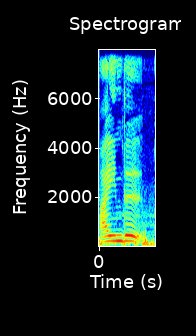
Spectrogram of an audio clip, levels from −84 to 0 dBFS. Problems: constant background noise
